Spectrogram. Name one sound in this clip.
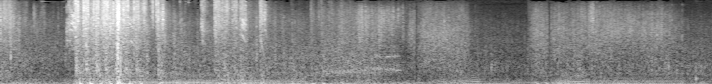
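A vehicle engine hums steadily and revs up and down as it drives.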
